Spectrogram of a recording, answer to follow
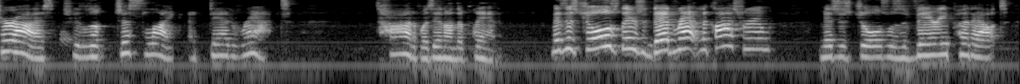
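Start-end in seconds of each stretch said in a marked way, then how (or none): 5.5-7.7 higher and louder alarm call; alarmed kid. Acted. Todd telling Missus Jules about a dead rat, higher and alarmed. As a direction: raise the alarm to the teacher.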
